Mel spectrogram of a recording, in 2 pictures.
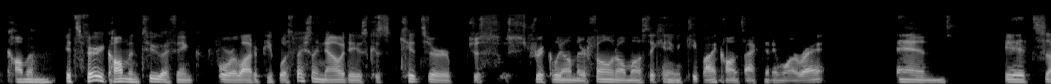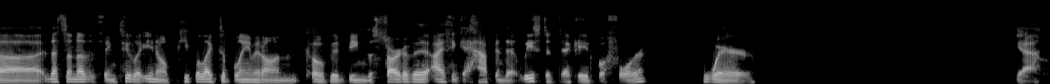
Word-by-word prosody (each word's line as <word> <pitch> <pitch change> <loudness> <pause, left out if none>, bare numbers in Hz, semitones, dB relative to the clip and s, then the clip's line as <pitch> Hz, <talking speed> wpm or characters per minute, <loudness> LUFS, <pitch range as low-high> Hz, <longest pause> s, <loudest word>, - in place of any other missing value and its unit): common 115 -1 +1
it's 140 - +3
very 180 +3 +8
common 130 -6 +6
too, 125 -1 +3
I 110 - +3
think, 100 -1 -4 0.2
for 115 -3 +3
a 100 - +3
lot 100 0 +5
of 110 - -5
people, 110 0 -3
especially 140 +4 -1
nowadays 105 -3 +1
'cause - - -8
kids 125 -3 0
are 100 -5 +1 0.2
just - - -5 0.2
strictly 110 -2 -1
on 100 -1 0
their 90 -1 -1
phone 115 -2 +1
almost. 95 -1 -1
They - - -1
can't 110 - -5
even 95 -1 -3
keep - - -5
eye - - +4
contact 95 +1 -2
anymore, 90 -2 -4
right? - - +1 0.7
And 105 -3 0 0.5
it's, 110 -2 0
uh 95 -2 +3
that's 125 +1 -1
another 120 -3 +1
thing 105 -2 -6
too, 140 - -1
like, 105 -4 -1
you 130 - 0
know, 100 -5 -1
people 130 -1 -2
like 115 -2 +2
to - - -2
blame 110 0 -1
it 110 - 0
on 95 -1 -2
COVID 105 -1 0
being 105 -2 -1
the 90 - -5
start 115 0 +3
of 115 - -2
it. 115 0 +3
I 115 0 +3
think 115 -2 -10
it - - -3
happened 105 -3 -2
at - - -4
least 140 +3 +1
a - - -2
decade 105 -1 -3
before 110 +8 -4 0.5
where 95 -7 0 2.6
Yeah. - - -1
105 Hz, 185 wpm, -26 LUFS, 100-115 Hz, 2.6 s, very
